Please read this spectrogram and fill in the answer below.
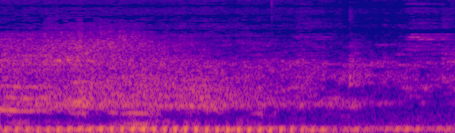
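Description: Yamaha FZ motorcycle's single-cylinder engine running at idle with a rapid, even low putter, swelling a little midway and then easing.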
